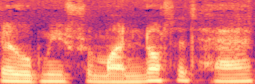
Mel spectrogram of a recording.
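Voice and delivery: plain reading voice

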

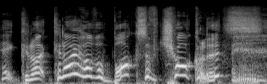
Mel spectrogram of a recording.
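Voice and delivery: child's very high, sing-song put-on British accent. Parent imitates their four-year-old asking for chocolates, imitating child's British accent. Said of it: "she started developing a British accent".

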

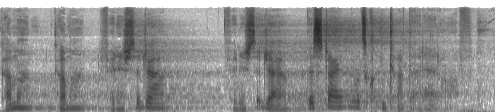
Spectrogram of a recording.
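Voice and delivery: urgent, goading whispered voice. Voicing the voice in a player's head urging an attack: voice in your head. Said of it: "You hear in the voice in your head say".

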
